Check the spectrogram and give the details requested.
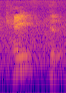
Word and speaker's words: Cahill: It was Cahill, right? Pronounced K-Hill.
